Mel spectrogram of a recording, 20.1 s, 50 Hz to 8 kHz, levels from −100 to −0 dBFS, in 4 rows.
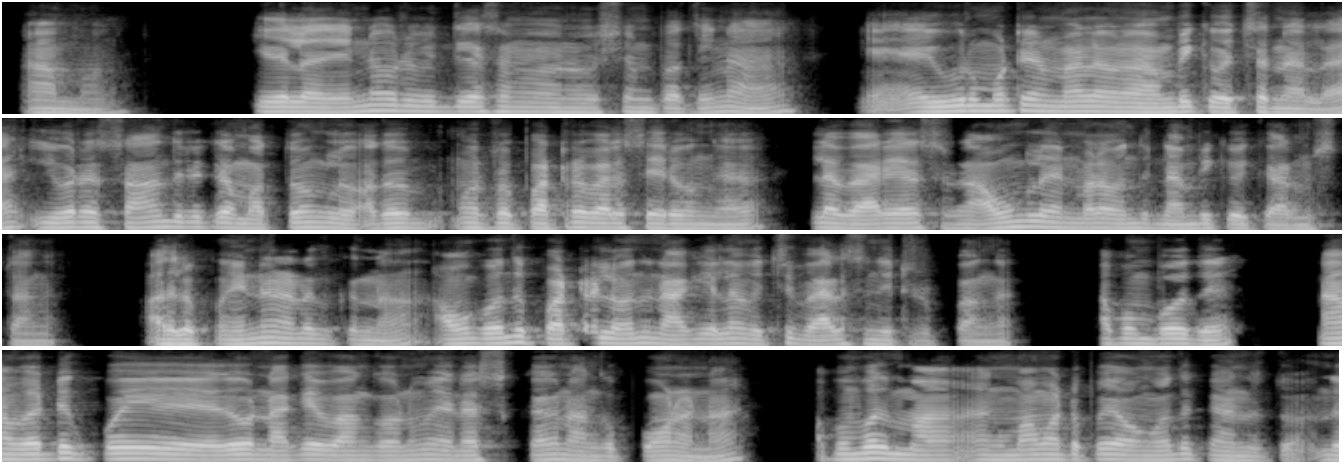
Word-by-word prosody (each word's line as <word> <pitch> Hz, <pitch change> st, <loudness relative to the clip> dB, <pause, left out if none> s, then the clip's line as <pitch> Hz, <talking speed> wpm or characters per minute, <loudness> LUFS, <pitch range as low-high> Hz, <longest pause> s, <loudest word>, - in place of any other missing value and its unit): ஆமாங்க. 95 Hz, 0 st, -5 dB, 0.5 s
இதுல 130 Hz, -1 st, +4 dB
என்ன 135 Hz, +5 st, -1 dB
ஒரு 145 Hz, -, -1 dB
வித்தியாசமான 125 Hz, -2 st, -2 dB
விஷயம்னு 115 Hz, 0 st, -6 dB
பார்த்தீங்கன்னா. 110 Hz, +2 st, -2 dB, 0.7 s
இவர் 145 Hz, +3 st, +3 dB
மட்டும் 145 Hz, +1 st, +2 dB
என் 135 Hz, -, 0 dB
மேல 135 Hz, 0 st, +3 dB, 0.2 s
நம்பிக்க 130 Hz, +2 st, +1 dB
வச்சனால, 110 Hz, -5 st, -1 dB, 0.2 s
இவர 135 Hz, +1 st, +2 dB
சார்ந்து 140 Hz, +2 st, +1 dB
இருக்க 135 Hz, -1 st, 0 dB
மத்தவங்களும், 120 Hz, +1 st, -1 dB
அதாவது 120 Hz, +1 st, +1 dB
மற்ற 125 Hz, -1 st, 0 dB
பற்ற 120 Hz, +3 st, +1 dB
வேல 125 Hz, -1 st, +4 dB
செய்றவங்க 110 Hz, -3 st, 0 dB, 0.3 s
இல்ல, 130 Hz, -, +1 dB
வேற 110 Hz, -, +5 dB
யாராச்சுங்க 115 Hz, -3 st, -1 dB
அவங்களும் 145 Hz, +3 st, +2 dB
என் 125 Hz, -, -3 dB
மேல 125 Hz, -, +2 dB
வந்து 120 Hz, -1 st, -3 dB
நம்பிக்க 110 Hz, +2 st, -2 dB
வைக்க 105 Hz, 0 st, -5 dB
ஆரம்பிச்சிட்டாங்க. 95 Hz, 0 st, -7 dB, 0.4 s
அதுல 120 Hz, 0 st, +4 dB
இப்ப 120 Hz, -, -6 dB
என்ன 140 Hz, -, +1 dB
நடக்குதுன்னா, 115 Hz, -5 st, -3 dB, 0.2 s
அவங்க 130 Hz, +2 st, +1 dB
வந்து 160 Hz, +3 st, +2 dB
பட்டறையில 130 Hz, +2 st, +2 dB
வந்து 135 Hz, 0 st, 0 dB
நகை 120 Hz, +2 st, +2 dB
எல்லாம் 130 Hz, -2 st, 0 dB
வச்சி 120 Hz, +4 st, -6 dB
வேல 115 Hz, +2 st, +2 dB
செஞ்சிட்டு 110 Hz, -3 st, -5 dB
இருப்பாங்க. 100 Hz, 0 st, -7 dB, 0.4 s
அப்பம்போது, 130 Hz, -3 st, +1 dB, 0.4 s
நான் 135 Hz, 0 st, +4 dB
பாட்டுக்கு 140 Hz, +2 st, +2 dB
போய் 150 Hz, 0 st, +5 dB, 0.3 s
ஏதோ 130 Hz, -, +4 dB
நகை 130 Hz, +2 st, +2 dB
வாங்கணும் 120 Hz, +2 st, -1 dB
எனசுக்கா 120 Hz, +1 st, -3 dB
நான் 120 Hz, -, 0 dB
அங்க 105 Hz, -, -4 dB
போனேன்னா. 110 Hz, -3 st, 0 dB, 0.3 s
அப்பம்போது 150 Hz, +2 st, +2 dB
மா 125 Hz, -, +3 dB, 0.2 s
எங்க 125 Hz, -1 st, -1 dB
மாமாட்ட 135 Hz, +1 st, +1 dB
போய் 135 Hz, -1 st, +3 dB
அவங்க 120 Hz, -1 st, -1 dB
வந்து 140 Hz, +1 st, -3 dB, 0.5 s
இந்த 125 Hz, -, 0 dB
125 Hz, 195 wpm, -24 LUFS, 115-130 Hz, 0.7 s, வேற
